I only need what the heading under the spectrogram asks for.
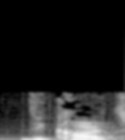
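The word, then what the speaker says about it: Descartes: directly diametrically opposed to decar decart um decart should be the way we pronounce it theory about I am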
